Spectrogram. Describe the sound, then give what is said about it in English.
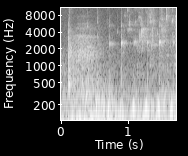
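A bottle of rye whiskey is uncorked with a short pop, followed by a steady pour with rhythmic, gurgling glugs of liquid. No voices are heard. “So should we pop this bad Larry open?”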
